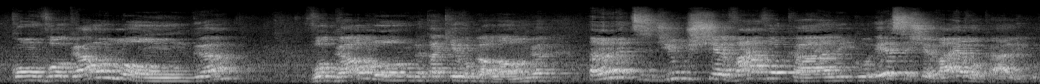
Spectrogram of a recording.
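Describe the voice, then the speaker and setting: A Hebrew teacher lectures at a board in a slow, deliberate way, his fairly high, fairly bright voice swinging widely up and down as he repeats each key word. He checks in with "tá?" and "certo?" and encouragingly calls viewers "minha gente." The distant mic puts him well back in a very echoey room with faint background noise.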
